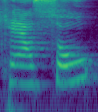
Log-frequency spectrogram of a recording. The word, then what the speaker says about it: castle: Então, castle, a letra T não é pronunciada.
